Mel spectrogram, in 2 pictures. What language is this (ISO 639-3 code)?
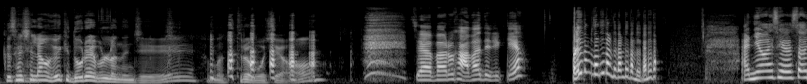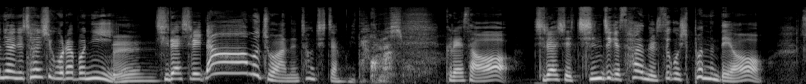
kor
